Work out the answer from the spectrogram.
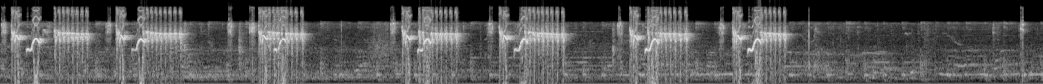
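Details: Bar-winged prinia song recorded for training caged songbirds: loud bursts of high, sharp, chirping notes repeated roughly every second, each burst a rapid run of strident tweets with short pauses between.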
